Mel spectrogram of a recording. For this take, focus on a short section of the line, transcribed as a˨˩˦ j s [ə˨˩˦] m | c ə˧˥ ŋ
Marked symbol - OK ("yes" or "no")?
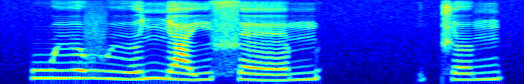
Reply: no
